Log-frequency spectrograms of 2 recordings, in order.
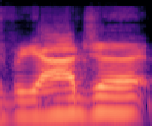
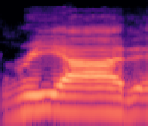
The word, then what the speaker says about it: Riyadh: I know what the city that you're thinking of is Riyadh, but I think I'm butchering that pronunciation like I butcher everything. Riyadh. It's Riyadh.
